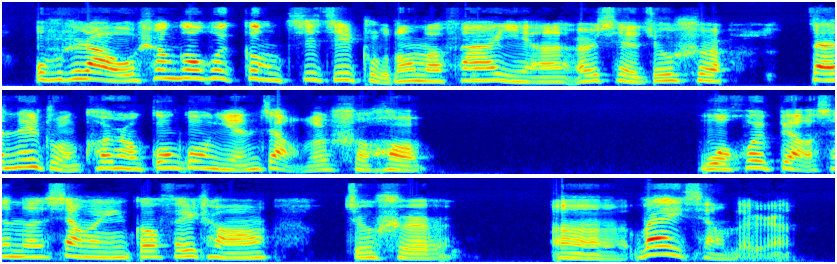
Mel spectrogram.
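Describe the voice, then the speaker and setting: A woman talks at a moderate pace with lively intonation and a high pitch. The background is quiet. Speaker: podcast co-host. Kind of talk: casual chat.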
